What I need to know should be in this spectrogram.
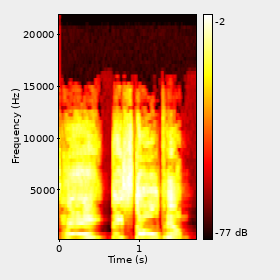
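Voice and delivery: high, loud alarmed "Hey, they stole him"; mock alarmed cry. Preacher acting Mary, alarmed and loud. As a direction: cry it out like a panicked disciple.

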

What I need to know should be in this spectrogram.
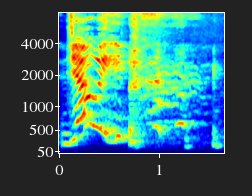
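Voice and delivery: loud, high, laughing shout; gleeful yell through laughter; calling out. Real, not acted. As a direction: blurt the name out triumphantly. Calls out remembered name, laughing.

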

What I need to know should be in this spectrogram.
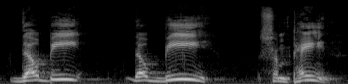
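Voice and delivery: normal talking voice

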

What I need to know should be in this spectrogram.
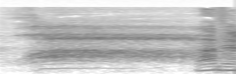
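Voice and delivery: hushed mock wonder; mock amazement. Norma reacts to the stuffed-dog joke, mock amazement.

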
